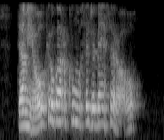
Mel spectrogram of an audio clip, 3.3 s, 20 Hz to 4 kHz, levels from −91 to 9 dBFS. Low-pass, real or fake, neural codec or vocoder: 3.6 kHz; fake; vocoder, 44.1 kHz, 128 mel bands every 256 samples, BigVGAN v2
